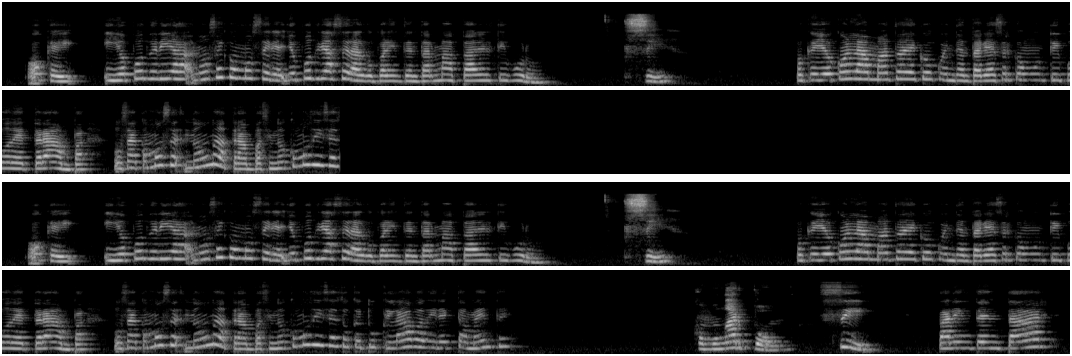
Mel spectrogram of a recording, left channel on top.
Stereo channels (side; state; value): left; drops out; at 14.1 s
